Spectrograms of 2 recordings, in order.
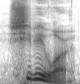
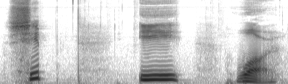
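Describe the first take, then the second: First: It is said fast. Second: It is said slowly.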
